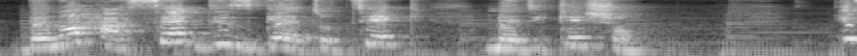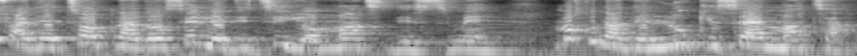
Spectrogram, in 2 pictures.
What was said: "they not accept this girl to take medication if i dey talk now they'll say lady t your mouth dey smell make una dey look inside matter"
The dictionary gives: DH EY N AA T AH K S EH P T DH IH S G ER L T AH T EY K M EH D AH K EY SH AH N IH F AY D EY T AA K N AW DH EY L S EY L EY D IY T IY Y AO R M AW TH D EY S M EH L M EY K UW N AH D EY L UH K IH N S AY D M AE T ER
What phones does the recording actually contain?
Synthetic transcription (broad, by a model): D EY N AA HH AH S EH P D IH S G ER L T AH T EY K M EH D AH K EY SH AH N IH F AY D EY T AA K N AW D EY S EY L EY D IY T IY Y AO M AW T D EY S M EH N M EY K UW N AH D EY L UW K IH N S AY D M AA T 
